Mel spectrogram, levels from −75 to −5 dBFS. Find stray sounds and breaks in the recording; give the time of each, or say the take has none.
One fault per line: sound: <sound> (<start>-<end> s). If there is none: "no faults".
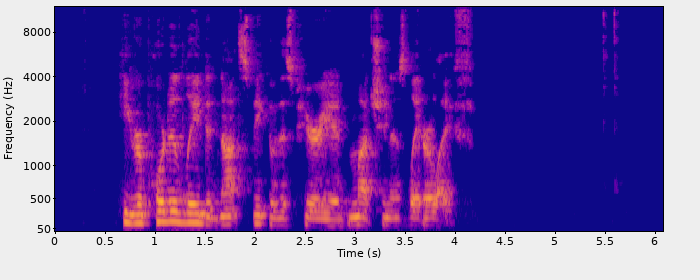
no faults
